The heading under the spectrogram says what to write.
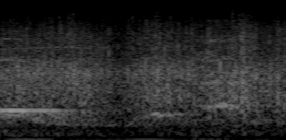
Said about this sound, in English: Somebody ought to clap like we are a people dependent on Almighty God.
